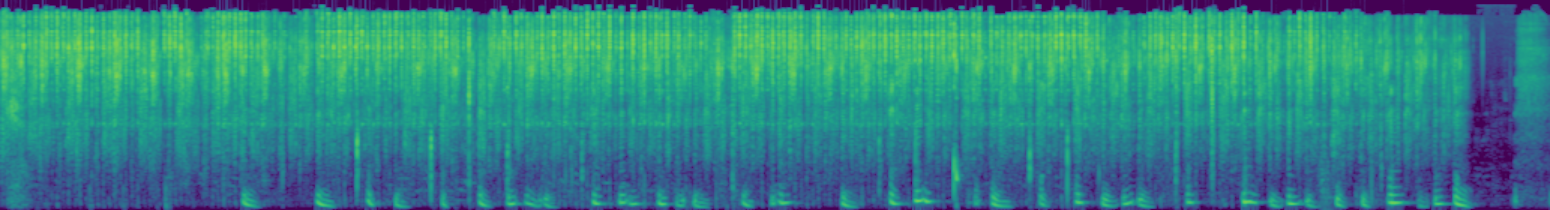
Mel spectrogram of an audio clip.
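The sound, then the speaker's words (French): Small olive picks, brought by the bartender, shaken together out of rhythm, producing a busy, irregular clatter of light clicks and rattles that continues for about twenty seconds with no steady beat. A voice briefly murmurs. “Non, non, ça c'est pas un rythme, il a juste secoué comme ça hors rythme.”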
